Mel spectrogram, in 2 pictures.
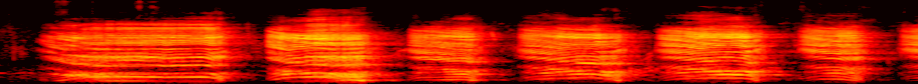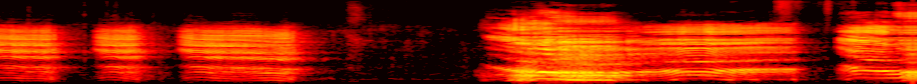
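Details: Red deer stag in autumn rut at a French wildlife park, where the loudest caller wins females: a series of about ten hoarse, harmonic roars in quick succession, then a pause and three more powerful bellows.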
